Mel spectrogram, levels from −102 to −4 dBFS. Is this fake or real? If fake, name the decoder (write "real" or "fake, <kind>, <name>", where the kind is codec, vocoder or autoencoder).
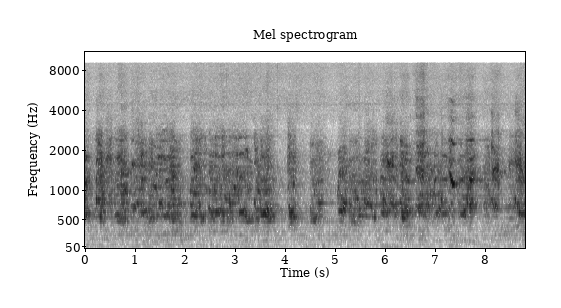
fake, codec, SNAC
